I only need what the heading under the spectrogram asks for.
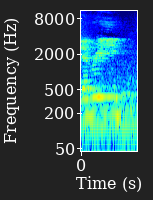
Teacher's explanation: when you say the first sound in thing, your vocal cords don't vibrate. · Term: Unvoiced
